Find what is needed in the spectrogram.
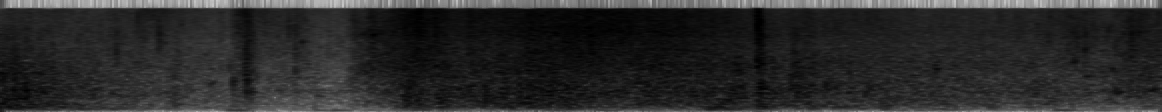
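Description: Pool water splashing and churning as a young polar bear thrashes about with a floating plastic canister toy: a sharp splash at the start, then a long, louder surge of splashing through the middle that slowly dies down.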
